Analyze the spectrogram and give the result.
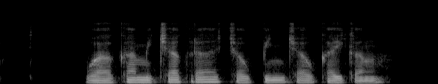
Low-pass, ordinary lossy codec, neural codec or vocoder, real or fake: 7.2 kHz; Opus, 64 kbps; none; real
